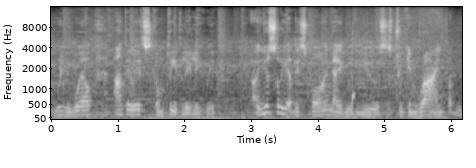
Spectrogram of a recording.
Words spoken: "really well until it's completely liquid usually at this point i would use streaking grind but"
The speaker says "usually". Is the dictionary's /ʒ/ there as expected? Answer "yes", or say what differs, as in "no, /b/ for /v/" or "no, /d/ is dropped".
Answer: no, /s/ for /ʒ/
